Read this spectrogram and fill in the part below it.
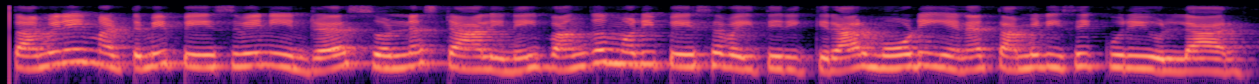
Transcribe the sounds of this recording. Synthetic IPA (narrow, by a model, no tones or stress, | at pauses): t̪ɐmɪɻɐɪmɐʈːɯmeːpeːsɯʋeːnɛndrɐsɔnːɐsʈaːlɪnɐɪʋɐŋɡɐmɔɽipeːsɐʋɐɪt̪ːɪɾɯkːɪraːɾmoːɽijɛnɐt̪ɐmɪɻɪsɐɪkʊrɪjɯɭːaːɾ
